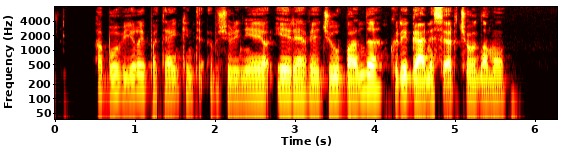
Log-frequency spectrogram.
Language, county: Lithuanian, Telšiai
